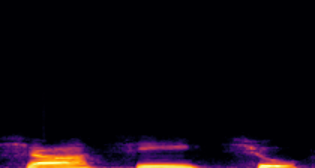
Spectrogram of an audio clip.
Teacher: شین کی آواز منہ میں پھیلتی ہوئی ہونی چاہیے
